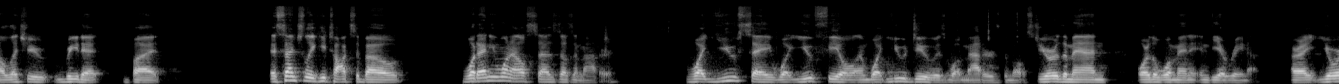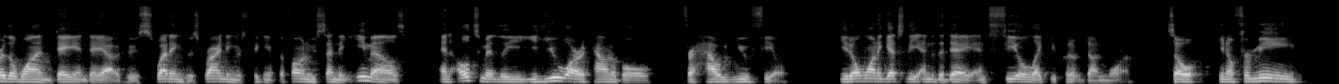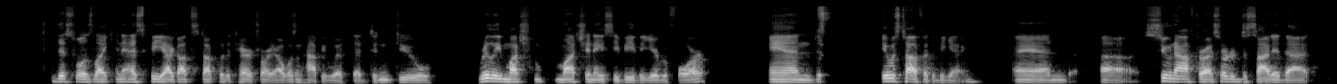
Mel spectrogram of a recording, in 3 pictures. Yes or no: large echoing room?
no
